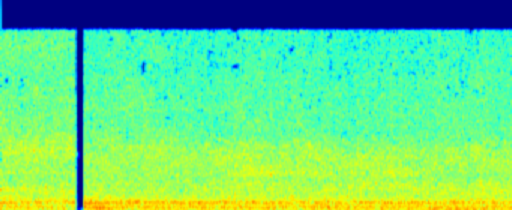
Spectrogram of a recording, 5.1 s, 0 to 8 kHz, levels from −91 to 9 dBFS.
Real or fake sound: real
